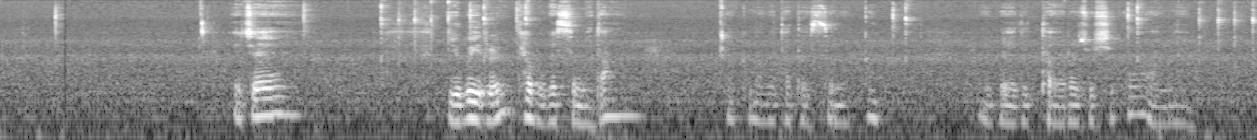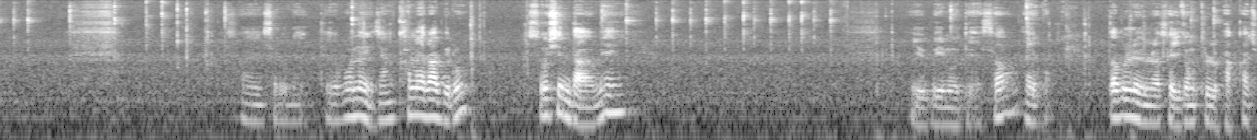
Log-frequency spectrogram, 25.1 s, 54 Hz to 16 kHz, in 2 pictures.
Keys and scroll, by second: 14.4 alt+shift+a, 17.2 ctrl+shift+c, 21.3 alt+4, 23.2 ctrl+z, 23.8 w.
